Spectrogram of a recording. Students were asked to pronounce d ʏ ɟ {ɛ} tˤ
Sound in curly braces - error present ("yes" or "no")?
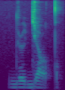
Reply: no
